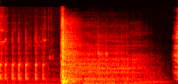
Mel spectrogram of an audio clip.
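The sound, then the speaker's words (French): A quick run of evenly spaced mechanical clicks, then a loud clunk as a big lever on the side is pulled, followed by a long rattling, whooshing swing as a mirror flips around to reveal a second mirror, slowly fading before another sharp knock at the end. “Le miroir bascule et fait demi-tour, laissant apparaître un deuxième miroir qui semble deux fois plus épais.”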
